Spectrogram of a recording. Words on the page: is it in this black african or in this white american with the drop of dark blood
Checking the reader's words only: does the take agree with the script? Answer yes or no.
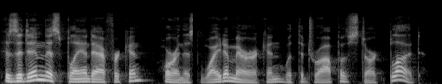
no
